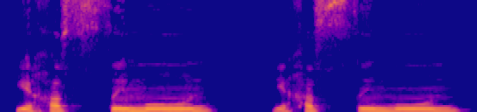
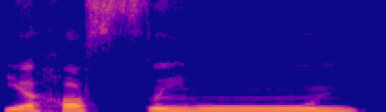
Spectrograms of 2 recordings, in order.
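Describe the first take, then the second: First: يخصمون with the fatha on خ clipped short and quick; ikhtilas on the kha. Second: يخصمون slow, the fatha on خ held to full length; full vowel on the kha. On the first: Teacher demonstrating Qalun's quick fatha in يخصمون. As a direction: say يخصمون rushing the short vowel on خ. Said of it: "قرأ بالاختلاس في الخاء في الفتحة". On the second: Teacher demonstrating Warsh's full fatha in يخصمون. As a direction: draw out يخصمون, completing the vowel on خ. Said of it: "فقرأ بإتمام الحركة". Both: Shown as a demonstration.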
